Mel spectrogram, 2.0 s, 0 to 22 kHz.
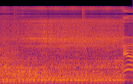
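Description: John Deere 650 compact diesel tractor running steadily while pulling a bush hog rotary cutter through overgrown field, the engine at an even, unchanging pitch.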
